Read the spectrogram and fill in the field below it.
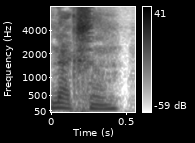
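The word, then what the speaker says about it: NXIVM: Albany New York base in XIV M pronounced Nixon like the heartburn medication since 2003 Rainier maintained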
